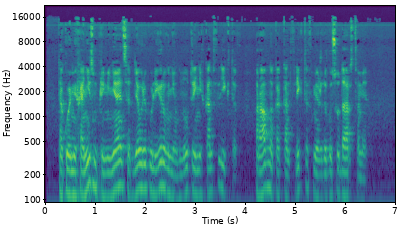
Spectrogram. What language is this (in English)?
Russian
